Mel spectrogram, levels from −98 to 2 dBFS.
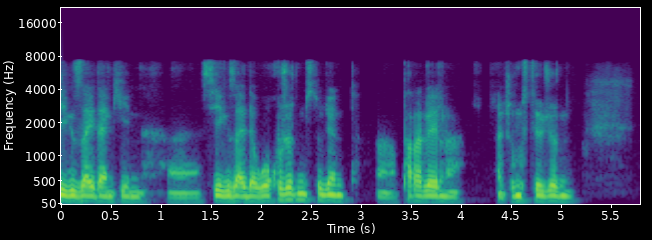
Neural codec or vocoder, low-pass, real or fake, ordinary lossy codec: autoencoder, 48 kHz, 128 numbers a frame, DAC-VAE, trained on Japanese speech; 7.2 kHz; fake; none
